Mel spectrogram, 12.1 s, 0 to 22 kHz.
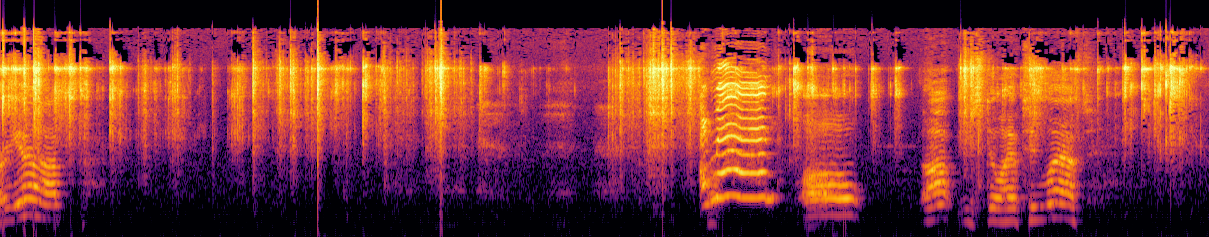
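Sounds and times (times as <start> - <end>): child shouting high-pitched: 7.0 - 8.6.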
